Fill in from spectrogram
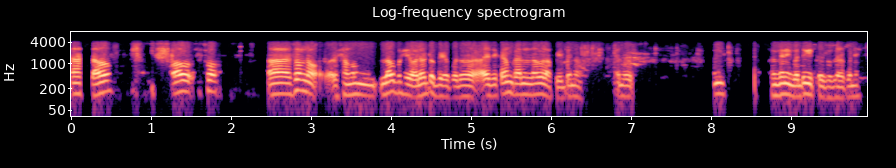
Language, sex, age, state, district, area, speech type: Manipuri, male, 18-30, Manipur, Kangpokpi, urban, conversation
